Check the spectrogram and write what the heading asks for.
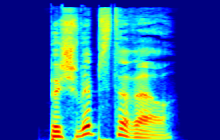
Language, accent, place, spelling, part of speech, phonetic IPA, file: German, Germany, Berlin, beschwipsterer, adjective, [bəˈʃvɪpstəʁɐ], De-beschwipsterer.ogg
- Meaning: inflection of beschwipst: 1. strong/mixed nominative masculine singular comparative degree 2. strong genitive/dative feminine singular comparative degree 3. strong genitive plural comparative degree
